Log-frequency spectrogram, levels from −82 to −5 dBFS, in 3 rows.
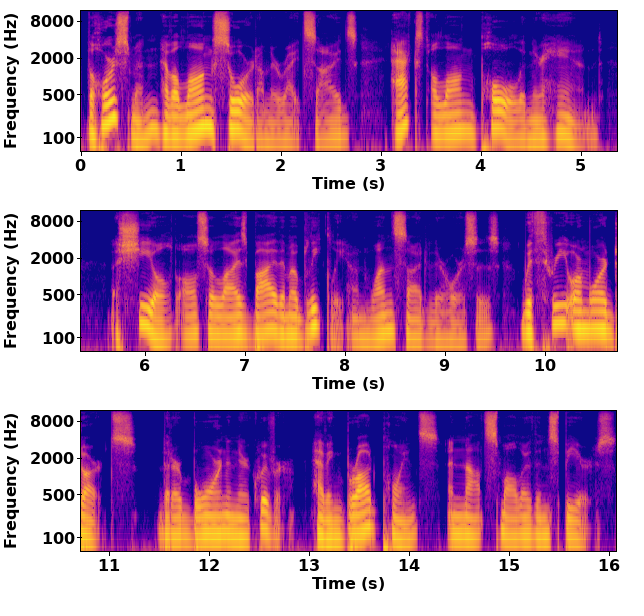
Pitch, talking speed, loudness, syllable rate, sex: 110 Hz, 185 wpm, -20 LUFS, 4.4 syllables/s, male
